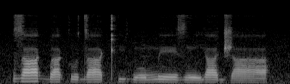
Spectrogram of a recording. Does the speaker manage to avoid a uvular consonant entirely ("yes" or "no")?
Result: yes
